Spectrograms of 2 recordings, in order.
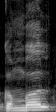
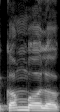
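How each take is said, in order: First: Said in the usual way. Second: कंबल slowly split as "kam-ba-la"; कंबल with final ल voiced as "la"; sounded out. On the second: Shown as a demonstration. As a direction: spell out कंबल piece by piece. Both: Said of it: "और इसे".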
